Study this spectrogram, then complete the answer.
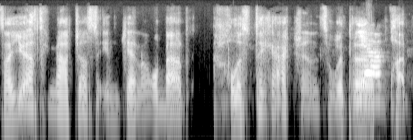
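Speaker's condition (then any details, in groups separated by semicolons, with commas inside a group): Spinocerebellar ataxia; genetic cause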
